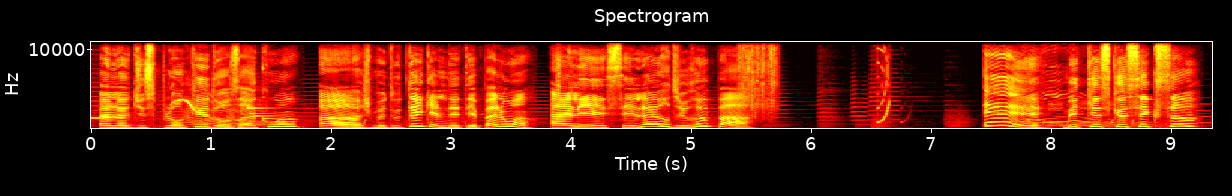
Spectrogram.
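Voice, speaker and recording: A woman voicing a fussy, food-loving grown-up lion parent in a children's cartoon, animated and playfully scolding. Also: on the high side, measured pace. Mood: puzzled, scolding. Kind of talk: children's cartoon voice acting in rhymes. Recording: music playing behind the voice.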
